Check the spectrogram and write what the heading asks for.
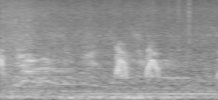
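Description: Dogs bark at each other from the Mexican and American sides at Hakumba Hot Springs, a very small, poor town. A couple of faint barks echo out in quick succession over a steady low outdoor hum, with more muffled barking in the background.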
